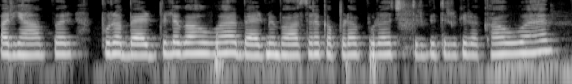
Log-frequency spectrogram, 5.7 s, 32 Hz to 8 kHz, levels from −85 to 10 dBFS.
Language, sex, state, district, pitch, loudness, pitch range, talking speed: Hindi, female, Jharkhand, Deoghar, 230 Hz, -15 LUFS, 220-235 Hz, 220 wpm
